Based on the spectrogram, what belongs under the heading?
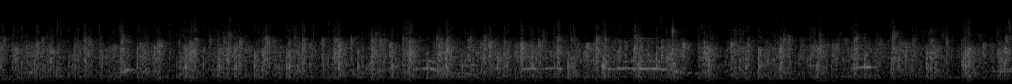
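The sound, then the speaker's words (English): A standing audience claps their hands to the Lord in worship steadily for about ten seconds, a dense, even wash of many hands, with scattered faint cheers and voices rising over the applause. “Everybody stand and clap your hands to the Lord today.”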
